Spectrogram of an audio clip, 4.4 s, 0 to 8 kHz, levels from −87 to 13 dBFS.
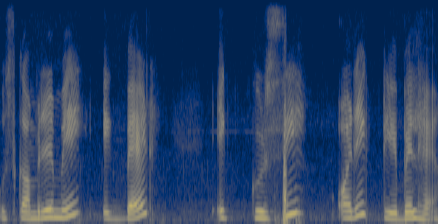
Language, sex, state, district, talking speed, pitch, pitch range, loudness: Hindi, female, Uttar Pradesh, Gorakhpur, 150 wpm, 245 Hz, 230-310 Hz, -22 LUFS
